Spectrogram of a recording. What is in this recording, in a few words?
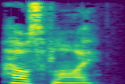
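"housefly", British English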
